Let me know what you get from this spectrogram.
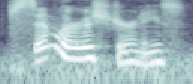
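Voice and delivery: ordinary talk, nothing marked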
